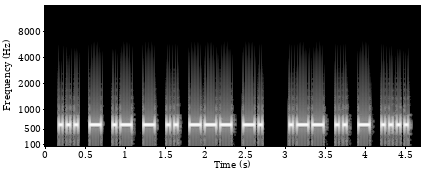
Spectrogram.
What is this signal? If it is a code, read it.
Morse code, heard as a keyed tone, about 25 wpm, 610 Hz. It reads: STATION WITH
